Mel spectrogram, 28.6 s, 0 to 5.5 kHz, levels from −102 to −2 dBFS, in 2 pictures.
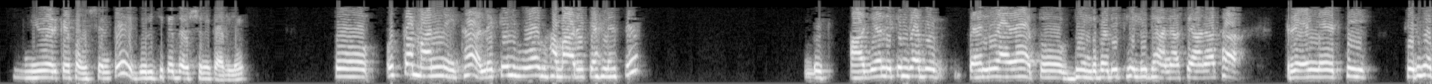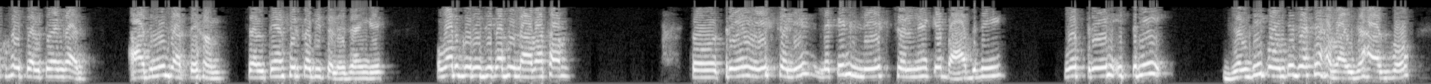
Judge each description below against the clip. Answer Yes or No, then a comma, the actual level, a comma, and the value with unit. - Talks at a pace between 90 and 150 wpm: No, average, 165 wpm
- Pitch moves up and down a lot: No, average, 3.8 semitones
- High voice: Yes, high, 235 Hz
